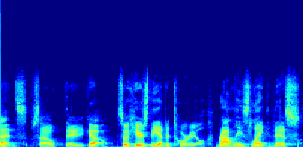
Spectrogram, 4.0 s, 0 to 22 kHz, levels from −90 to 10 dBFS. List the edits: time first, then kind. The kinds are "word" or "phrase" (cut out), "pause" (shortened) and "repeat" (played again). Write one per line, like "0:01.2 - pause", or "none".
0:01.5 - pause
0:02.8 - pause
